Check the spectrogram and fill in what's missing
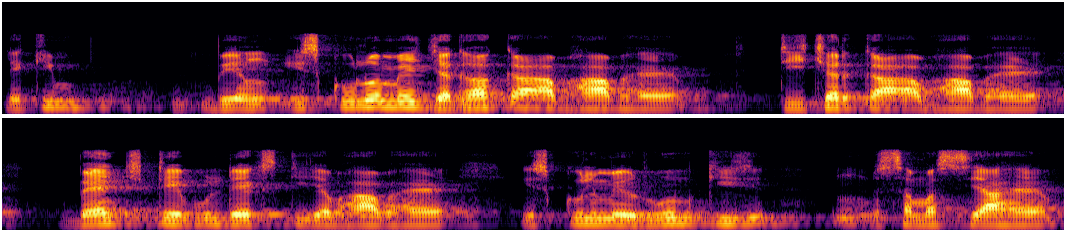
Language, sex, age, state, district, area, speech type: Hindi, male, 45-60, Bihar, Samastipur, urban, spontaneous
